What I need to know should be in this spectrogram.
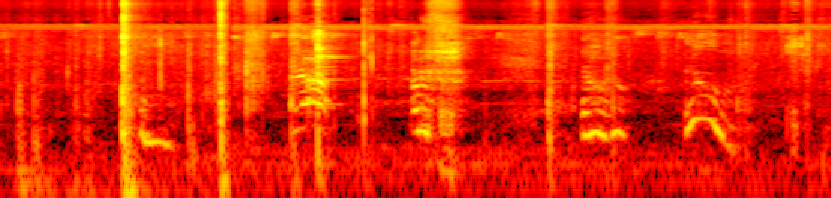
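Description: A blade chops into soil with dull thuds.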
